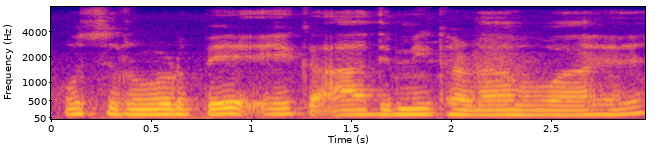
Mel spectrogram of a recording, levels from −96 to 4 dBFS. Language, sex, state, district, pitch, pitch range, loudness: Hindi, male, Himachal Pradesh, Shimla, 135 Hz, 130-145 Hz, -13 LUFS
